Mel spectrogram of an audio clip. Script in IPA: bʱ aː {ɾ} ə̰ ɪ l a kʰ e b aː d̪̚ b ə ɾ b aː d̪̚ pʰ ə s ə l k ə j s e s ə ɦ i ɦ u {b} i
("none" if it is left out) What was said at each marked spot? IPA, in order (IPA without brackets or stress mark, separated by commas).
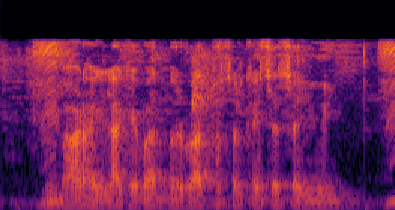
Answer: ɽ, none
